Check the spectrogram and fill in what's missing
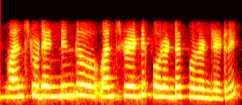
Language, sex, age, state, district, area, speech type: Kannada, female, 18-30, Karnataka, Gulbarga, urban, conversation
